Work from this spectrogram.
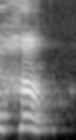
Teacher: that ha is nasalized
